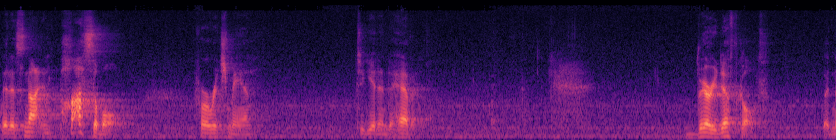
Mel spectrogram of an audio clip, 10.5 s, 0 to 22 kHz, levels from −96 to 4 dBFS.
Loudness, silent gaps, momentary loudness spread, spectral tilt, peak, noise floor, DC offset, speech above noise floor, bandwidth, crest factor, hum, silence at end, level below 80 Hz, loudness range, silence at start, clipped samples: -26 LUFS; none; 27 LU; -4 dB/octave; -4 dBFS; -51 dBFS; under 0.1%; 25 dB; 18 kHz; 26 dB; none; 0 s; -68 dBFS; 11 LU; 0 s; under 0.1%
